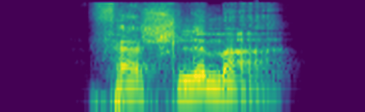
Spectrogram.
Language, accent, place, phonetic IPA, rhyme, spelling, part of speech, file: German, Germany, Berlin, [fɛɐ̯ˈʃlɪmɐ], -ɪmɐ, verschlimmer, verb, De-verschlimmer.ogg
- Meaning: inflection of verschlimmern: 1. first-person singular present 2. singular imperative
